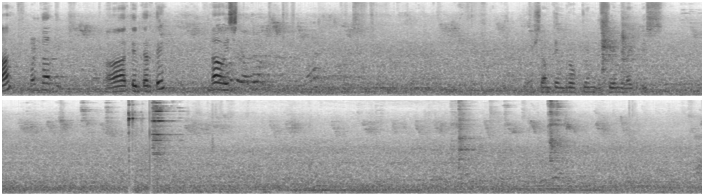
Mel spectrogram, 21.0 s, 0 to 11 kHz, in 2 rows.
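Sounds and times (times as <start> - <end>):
steady background hum: 0.0 - 21.0
metal parts clinking: 11.8 - 13.6, 16.0 - 19.6.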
